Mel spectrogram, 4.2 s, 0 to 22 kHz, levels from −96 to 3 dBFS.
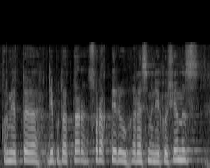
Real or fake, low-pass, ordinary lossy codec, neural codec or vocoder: fake; 7.2 kHz; MP3, 48 kbps; codec, 16 kHz, 8 kbps, FreqCodec, larger model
